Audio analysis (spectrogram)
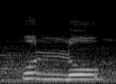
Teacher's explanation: যেহেতু উপরে পেশ আছে এই জন্য ঠোঁট গুল করে পড়বেন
